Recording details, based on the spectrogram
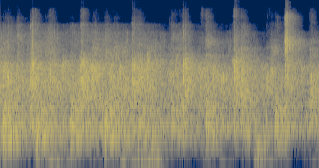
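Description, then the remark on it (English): Steady audience applause, a dense wash of many hands clapping at once, fairly loud and sustained throughout without any talking over it. “A round of applause.”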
